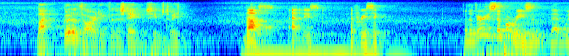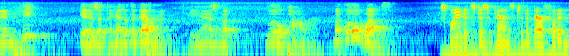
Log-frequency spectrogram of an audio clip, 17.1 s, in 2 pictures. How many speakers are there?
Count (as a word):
three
